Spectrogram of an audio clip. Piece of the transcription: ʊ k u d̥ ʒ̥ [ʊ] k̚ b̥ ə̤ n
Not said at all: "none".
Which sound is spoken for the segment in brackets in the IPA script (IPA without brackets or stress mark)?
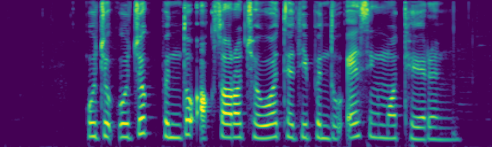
ʊ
